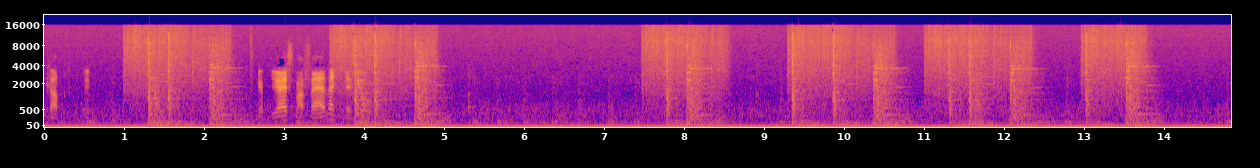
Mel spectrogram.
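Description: A welding tool hisses and crackles in short bursts.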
